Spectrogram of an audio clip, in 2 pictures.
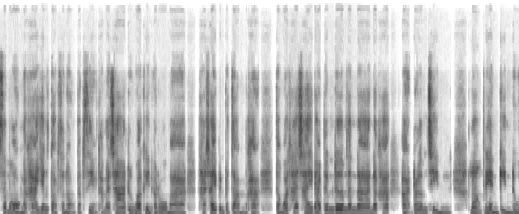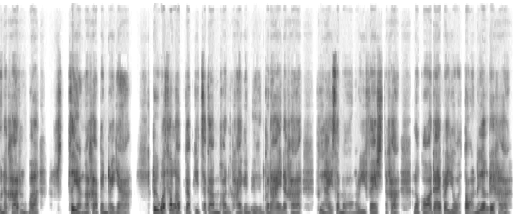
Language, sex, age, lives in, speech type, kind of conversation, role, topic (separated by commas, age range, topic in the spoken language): Thai, female, 40-44, United States, read, expert-assistant, expert, มีวิธีไหนบ้างที่กิจกรรมเกี่ยวกับทะเลช่วยให้เราผ่อนคลายหรือคิดบวกมากขึ้น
